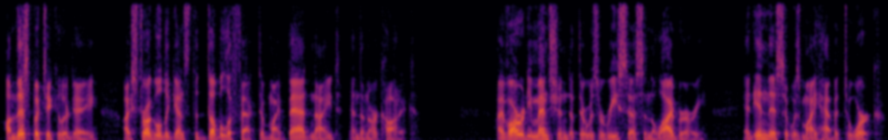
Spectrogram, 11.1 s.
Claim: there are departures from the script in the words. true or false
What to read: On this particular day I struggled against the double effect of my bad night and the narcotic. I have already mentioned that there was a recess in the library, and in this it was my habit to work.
false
